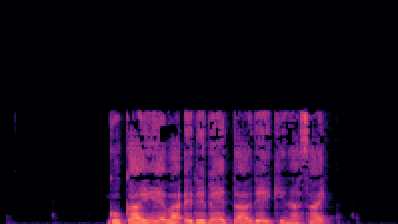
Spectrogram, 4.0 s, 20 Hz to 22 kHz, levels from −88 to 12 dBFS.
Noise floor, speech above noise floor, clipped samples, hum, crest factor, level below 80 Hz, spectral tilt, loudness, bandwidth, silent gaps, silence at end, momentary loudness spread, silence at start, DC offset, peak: -74 dBFS; 55 dB; under 0.1%; none; 20 dB; -62 dBFS; -4 dB/octave; -20 LUFS; 11.5 kHz; none; 0.7 s; 8 LU; 1.05 s; under 0.1%; -2 dBFS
